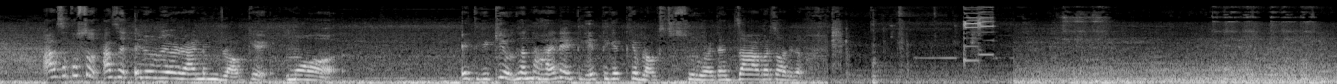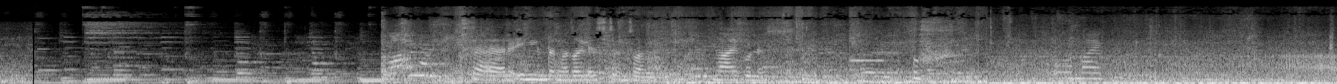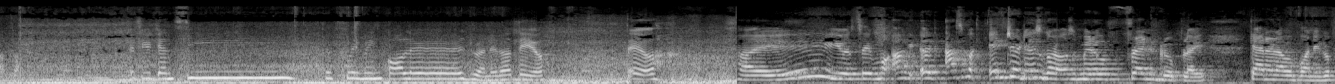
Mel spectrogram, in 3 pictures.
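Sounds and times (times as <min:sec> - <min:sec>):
road traffic rumble: 0:00.0 - 0:13.8, 0:16.1 - 0:34.5
subway train running: 0:00.0 - 0:37.8
short electronic beep: 0:09.1 - 0:10.2.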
